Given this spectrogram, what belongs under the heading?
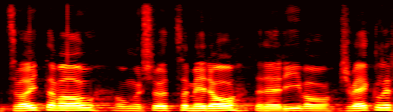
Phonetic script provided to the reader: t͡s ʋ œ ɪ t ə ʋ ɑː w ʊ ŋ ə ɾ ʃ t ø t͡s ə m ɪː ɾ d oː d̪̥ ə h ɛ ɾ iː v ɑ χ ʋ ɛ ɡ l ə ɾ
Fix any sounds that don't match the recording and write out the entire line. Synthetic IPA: t͡s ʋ œ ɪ t ə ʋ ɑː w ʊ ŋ ə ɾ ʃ t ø t͡s ə m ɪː ɾ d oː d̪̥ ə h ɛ ɾ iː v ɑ ʃ ʋ ɛ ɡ l ə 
